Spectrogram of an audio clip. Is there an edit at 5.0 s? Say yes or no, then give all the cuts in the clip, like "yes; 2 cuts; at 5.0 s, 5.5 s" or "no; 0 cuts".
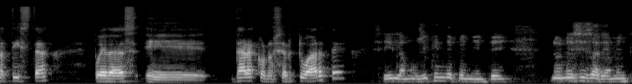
no; 1 cut; at 3.7 s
